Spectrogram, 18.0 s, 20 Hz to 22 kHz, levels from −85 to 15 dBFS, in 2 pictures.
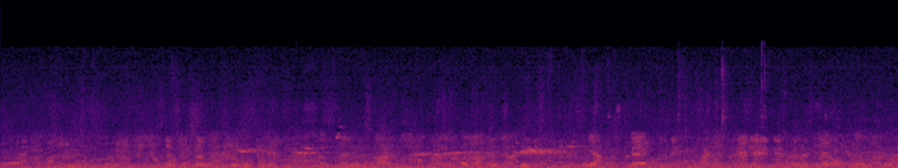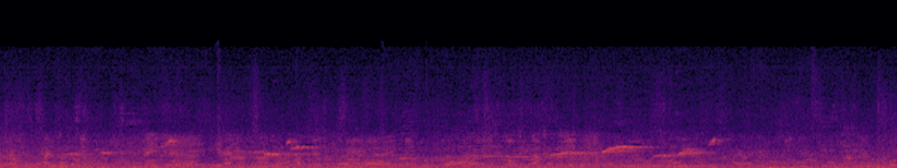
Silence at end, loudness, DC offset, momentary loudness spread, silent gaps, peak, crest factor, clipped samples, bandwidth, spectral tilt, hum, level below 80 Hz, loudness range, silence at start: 0 s; -34 LUFS; under 0.1%; 4 LU; none; -18 dBFS; 16 dB; under 0.1%; 16 kHz; -4.5 dB/octave; none; -44 dBFS; 1 LU; 0 s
